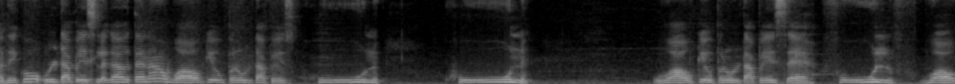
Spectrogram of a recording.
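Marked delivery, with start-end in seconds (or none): 3.1-5.3 खून with a long, held 'oo'; long drawn vowel. Shown as a demonstration. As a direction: stretch the vowel in खून each time. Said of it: "इसको खूब खींच कर पढ़ा जाता है". (खून का ऊ खूब खींचकर)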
